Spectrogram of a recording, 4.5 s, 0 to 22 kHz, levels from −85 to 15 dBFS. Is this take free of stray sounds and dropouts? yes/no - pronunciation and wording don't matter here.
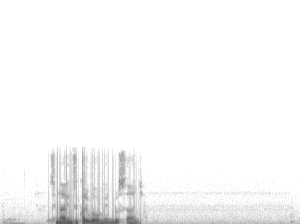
yes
